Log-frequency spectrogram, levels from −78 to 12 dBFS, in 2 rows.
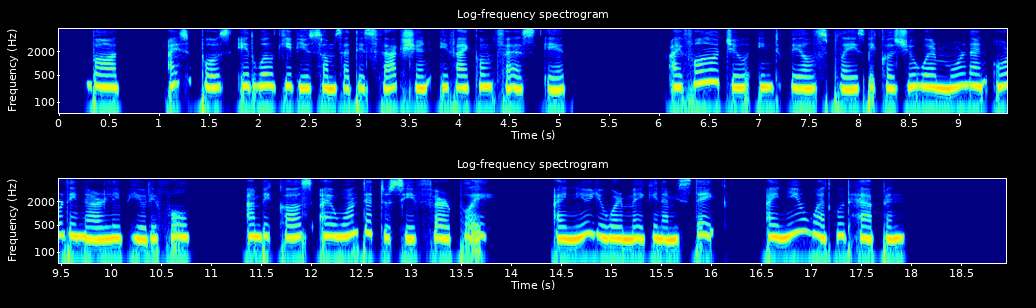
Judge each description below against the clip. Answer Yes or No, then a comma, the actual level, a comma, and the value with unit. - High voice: Yes, high, 245 Hz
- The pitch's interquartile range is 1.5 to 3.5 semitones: Yes, narrow, 2.4 semitones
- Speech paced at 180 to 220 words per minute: No, average, 145 wpm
